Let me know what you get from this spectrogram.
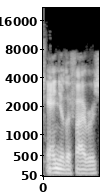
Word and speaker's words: annular: Annular fibers.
